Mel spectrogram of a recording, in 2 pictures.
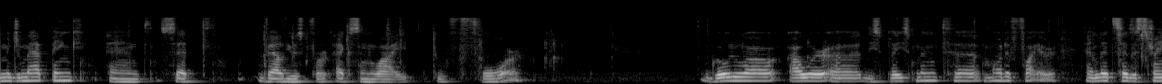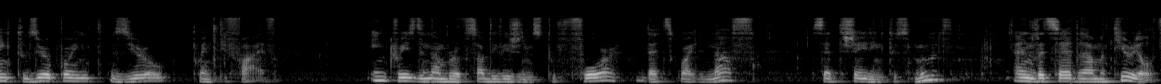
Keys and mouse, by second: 2.9 click, 7.5-9.7 drag, 11.1-12.8 drag, 12.0 KP_0, 14.3 KP_0, 16.7-19.1 drag, 21.0-22.8 drag, 23.0-23.2 drag.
